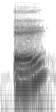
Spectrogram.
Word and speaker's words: es: Okay, so je suis, final S not pronounced, tu es, okay, so it's quite strange because you get this ES, but then phonetically it's est, alright, quite open, tu es.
